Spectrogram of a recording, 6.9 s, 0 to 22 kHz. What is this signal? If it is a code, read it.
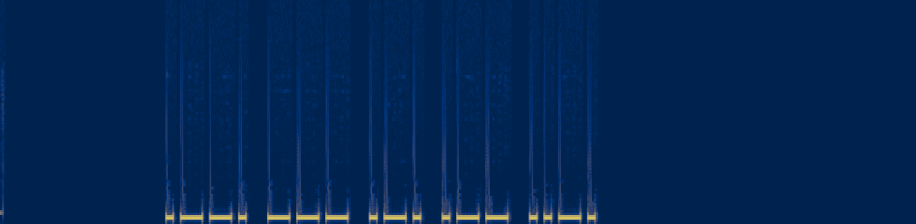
Morse code, heard as a keyed tone, about 22 wpm, 700 Hz. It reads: PORWF
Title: Code Groups - 5 Letters - 22wpm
